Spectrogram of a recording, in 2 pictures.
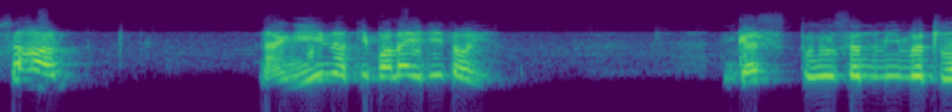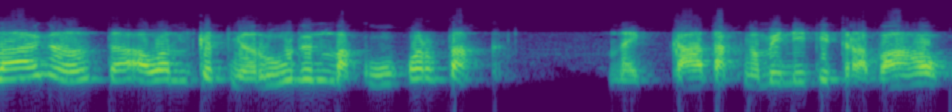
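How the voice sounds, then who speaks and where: A man's voice: high voice, moderate pace, long pauses, natural voice. A man with an Ilocano accent playing a struggling, jobless husband and brother who answers curtly and defensively, in an old radio drama. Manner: defensive, curt. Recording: dull lo-fi old radio recording.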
